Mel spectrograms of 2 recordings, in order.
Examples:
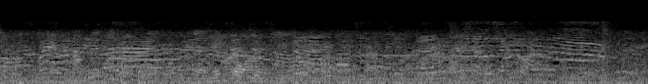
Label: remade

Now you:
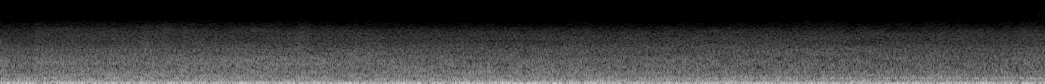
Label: remade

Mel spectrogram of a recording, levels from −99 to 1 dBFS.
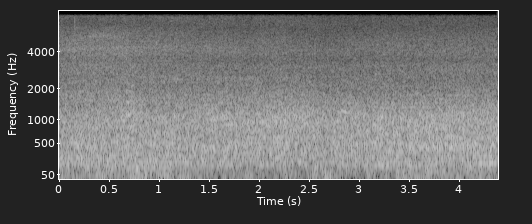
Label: recorded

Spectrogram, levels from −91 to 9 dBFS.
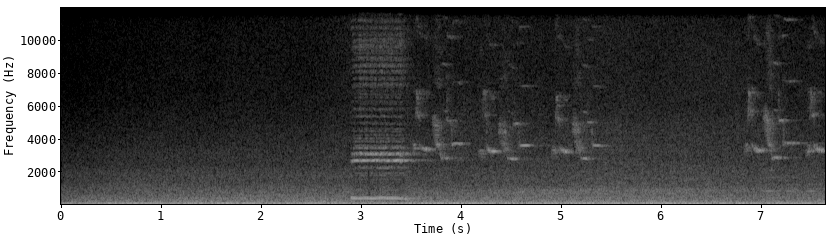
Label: recorded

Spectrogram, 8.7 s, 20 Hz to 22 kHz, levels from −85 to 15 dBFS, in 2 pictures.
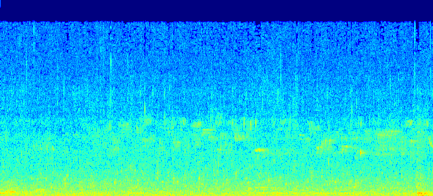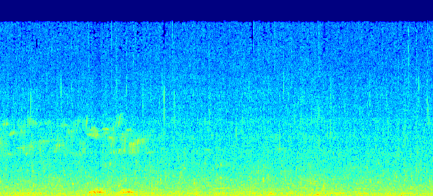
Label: recorded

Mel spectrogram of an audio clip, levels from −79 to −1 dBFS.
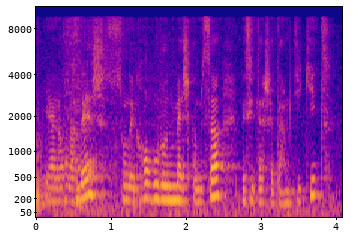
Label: remade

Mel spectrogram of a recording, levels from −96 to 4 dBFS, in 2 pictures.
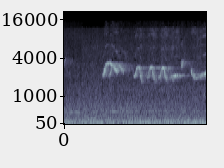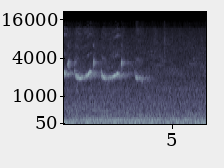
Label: recorded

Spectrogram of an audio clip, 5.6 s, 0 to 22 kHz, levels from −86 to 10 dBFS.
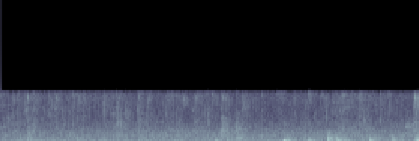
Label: recorded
